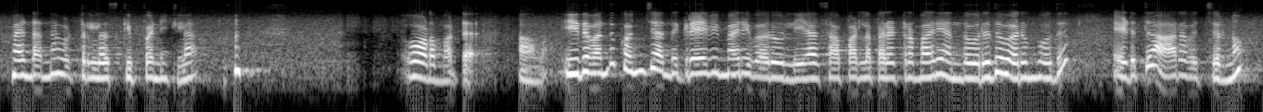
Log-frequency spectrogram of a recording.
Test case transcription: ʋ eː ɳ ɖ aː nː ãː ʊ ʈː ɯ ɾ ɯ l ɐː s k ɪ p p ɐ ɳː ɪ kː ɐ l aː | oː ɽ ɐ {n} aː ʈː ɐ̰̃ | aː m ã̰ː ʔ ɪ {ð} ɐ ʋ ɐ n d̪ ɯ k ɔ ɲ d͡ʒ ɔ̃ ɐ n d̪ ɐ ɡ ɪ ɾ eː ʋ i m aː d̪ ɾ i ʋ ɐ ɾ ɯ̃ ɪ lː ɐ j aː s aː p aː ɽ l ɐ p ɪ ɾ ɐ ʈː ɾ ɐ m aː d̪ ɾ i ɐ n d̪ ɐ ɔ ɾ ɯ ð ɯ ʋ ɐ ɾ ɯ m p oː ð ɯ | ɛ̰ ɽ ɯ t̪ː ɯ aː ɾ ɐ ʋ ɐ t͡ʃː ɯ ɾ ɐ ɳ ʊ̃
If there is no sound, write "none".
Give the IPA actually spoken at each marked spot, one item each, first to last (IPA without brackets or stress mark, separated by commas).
m, ð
